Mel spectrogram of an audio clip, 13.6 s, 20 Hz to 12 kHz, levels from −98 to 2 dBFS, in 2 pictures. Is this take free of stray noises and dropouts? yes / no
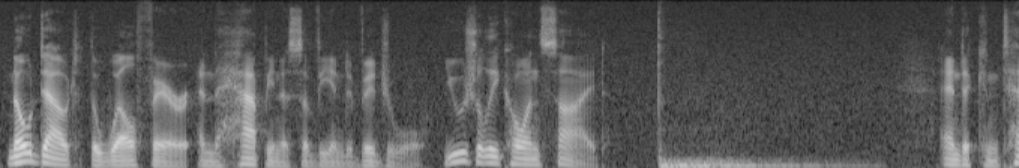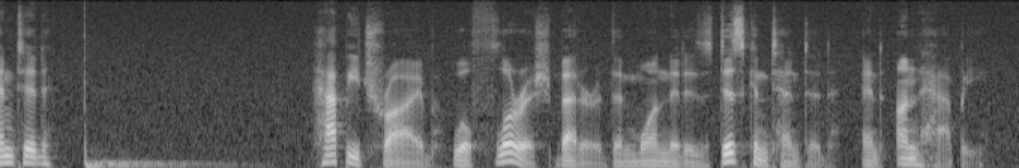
no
